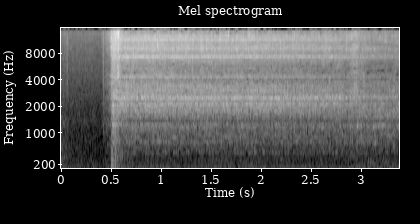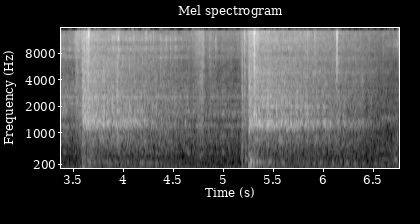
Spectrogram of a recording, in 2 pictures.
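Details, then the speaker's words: Ford SportKa, belt tensioner/pulley on the bracket, exposed after taking off intake manifold, power steering pump and alternator, spun by hand: rough whirring with gritty ring fading out; bearing possibly dry and worn, unit non-serviceable, to be replaced. "Yep this whole part has to be changed out because it's not serviceable the tensioner and the pulley are part of it"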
